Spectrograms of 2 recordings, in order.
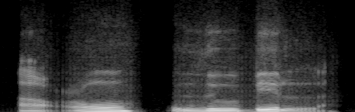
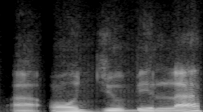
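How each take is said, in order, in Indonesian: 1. Konsonan tengahnya bunyi mirip dh yang lembut. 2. Konsonan tengahnya bunyi j. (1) "Yang benar adalah pakai huruf za" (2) "Kalau a'udzubillah pakai huruf jim, itu keliru"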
